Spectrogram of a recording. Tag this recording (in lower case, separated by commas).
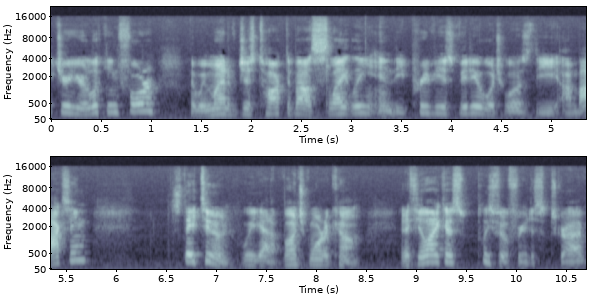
speech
